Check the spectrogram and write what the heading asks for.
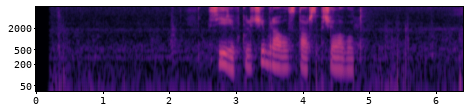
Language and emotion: Russian, neutral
